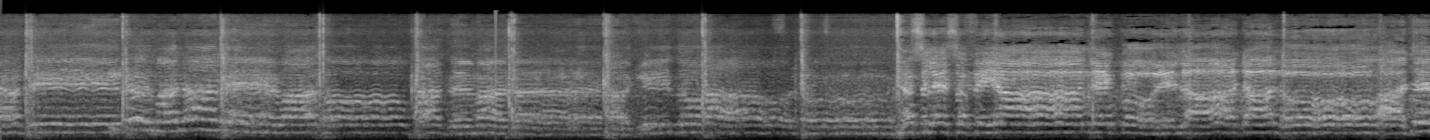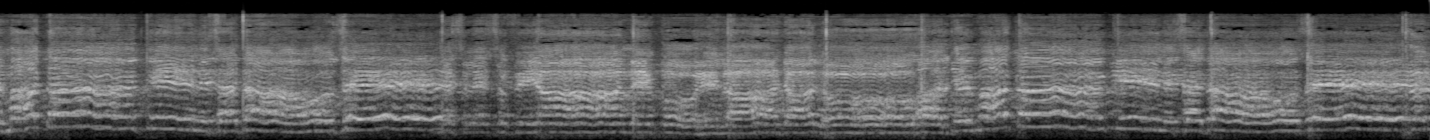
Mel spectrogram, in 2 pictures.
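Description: Men's voices chanting a devotional dua, a sung supplication, in a melodic line that wavers up and down without a break, with scattered sharp clicks.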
